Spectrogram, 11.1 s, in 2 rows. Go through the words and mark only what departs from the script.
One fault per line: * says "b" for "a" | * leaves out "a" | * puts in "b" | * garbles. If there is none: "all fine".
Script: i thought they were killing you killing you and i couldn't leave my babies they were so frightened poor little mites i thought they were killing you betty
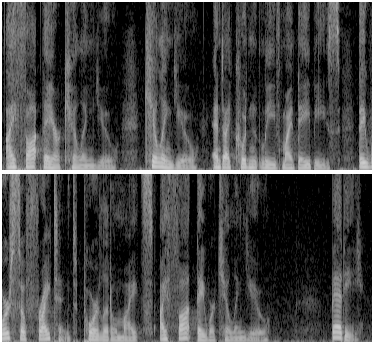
* says "are" for "were"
